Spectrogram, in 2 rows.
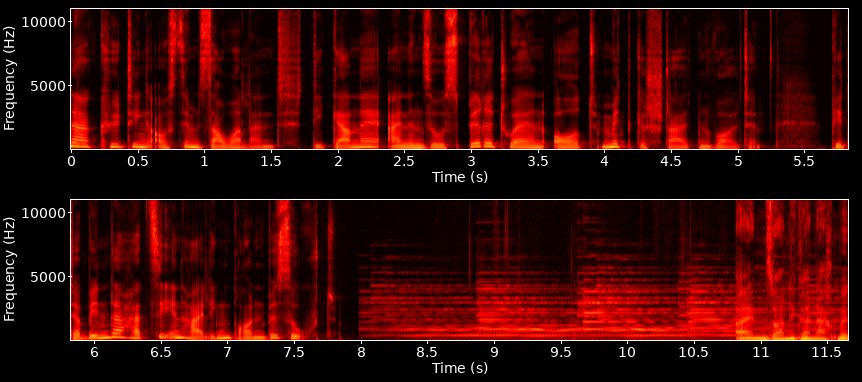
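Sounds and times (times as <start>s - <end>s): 
speech: 0.0s - 8.4s, 10.8s - 11.6s
church bells ringing at a convent on a sunny afternoon: 8.0s - 11.6s.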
